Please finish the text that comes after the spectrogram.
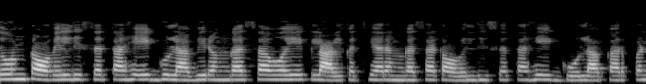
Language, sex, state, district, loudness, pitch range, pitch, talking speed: Marathi, female, Maharashtra, Gondia, -19 LUFS, 205-225 Hz, 215 Hz, 165 wpm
